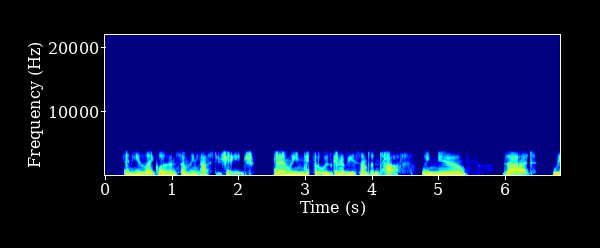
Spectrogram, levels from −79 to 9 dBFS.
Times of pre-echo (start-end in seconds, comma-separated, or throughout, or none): none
